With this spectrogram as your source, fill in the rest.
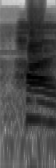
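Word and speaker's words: high: हाई, इसमें भी जी silent है।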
